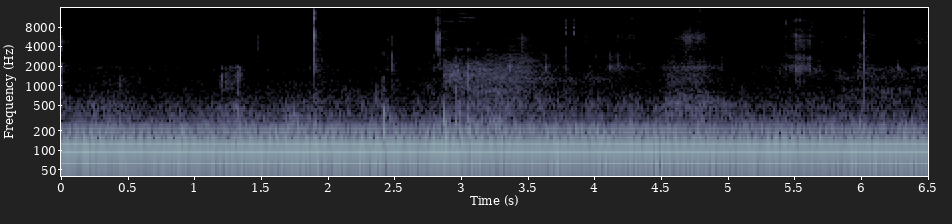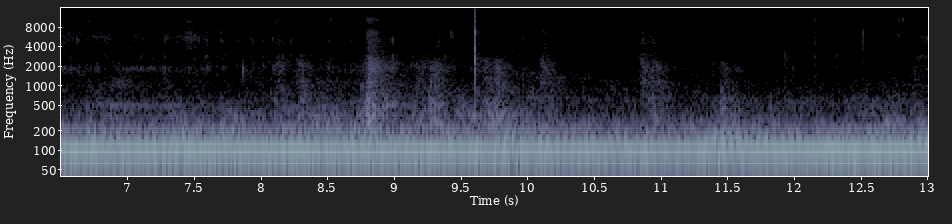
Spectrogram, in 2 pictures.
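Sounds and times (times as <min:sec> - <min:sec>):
low electrical hum: 0:00.0 - 0:13.0
scratchy rustles: 0:02.8 - 0:13.0.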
